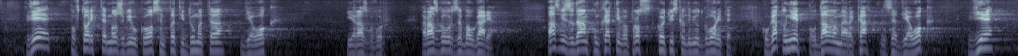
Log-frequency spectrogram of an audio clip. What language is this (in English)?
Bulgarian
